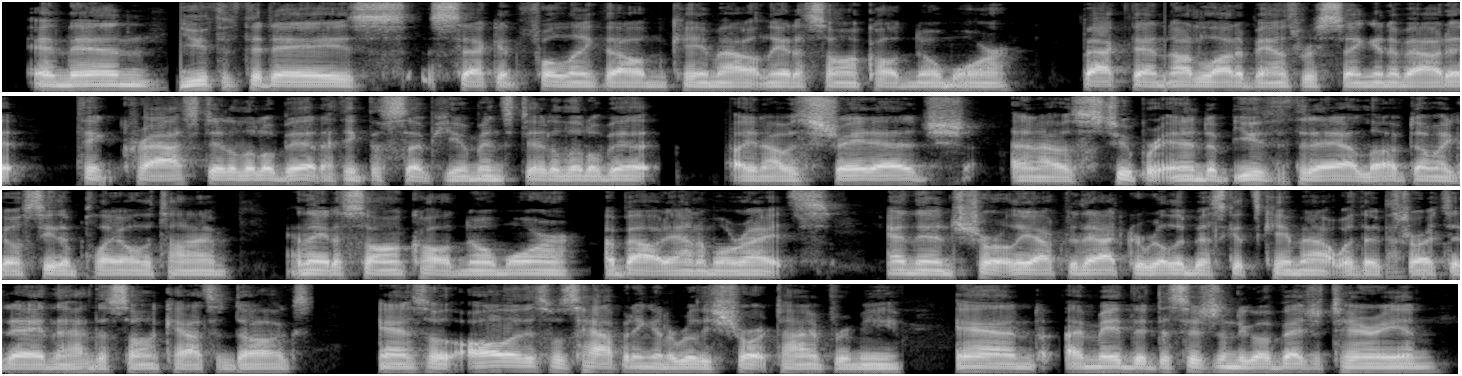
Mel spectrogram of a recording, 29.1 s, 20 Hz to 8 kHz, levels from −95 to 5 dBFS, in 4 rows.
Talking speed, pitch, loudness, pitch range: 255 wpm, 85 Hz, -19 LUFS, 80-90 Hz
